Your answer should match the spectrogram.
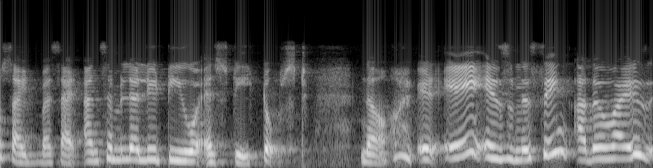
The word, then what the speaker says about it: TOST: And similarly, toast. Now, A is missing, otherwise it is pronounced as toast only, TOST, equivalent test.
